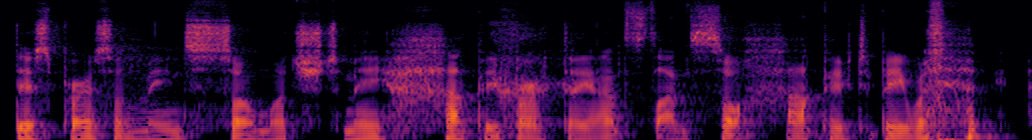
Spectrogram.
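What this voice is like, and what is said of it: Put-on accent. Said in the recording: “I did another accent”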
